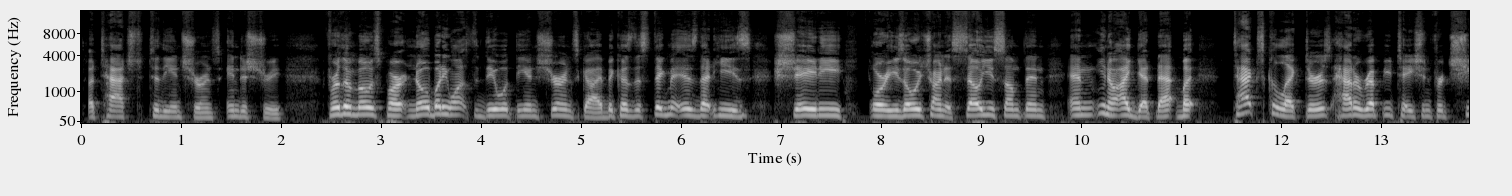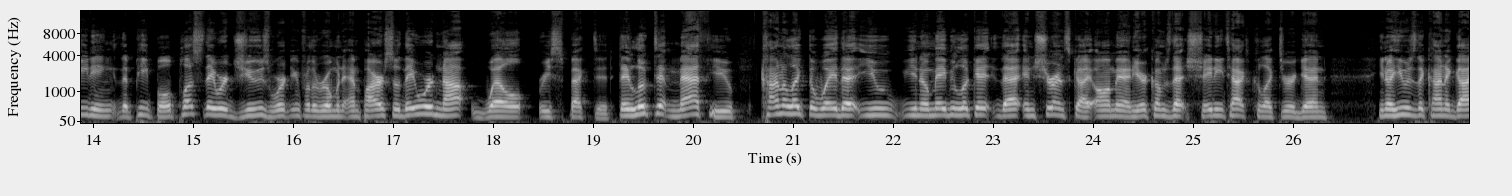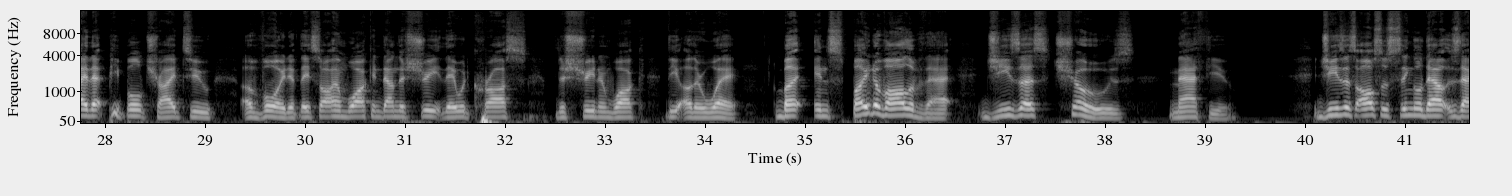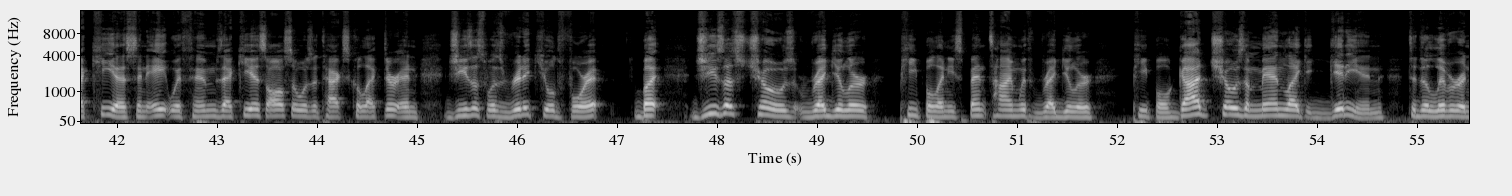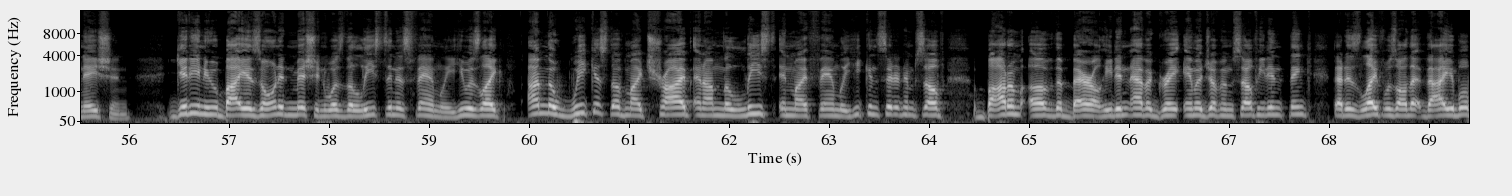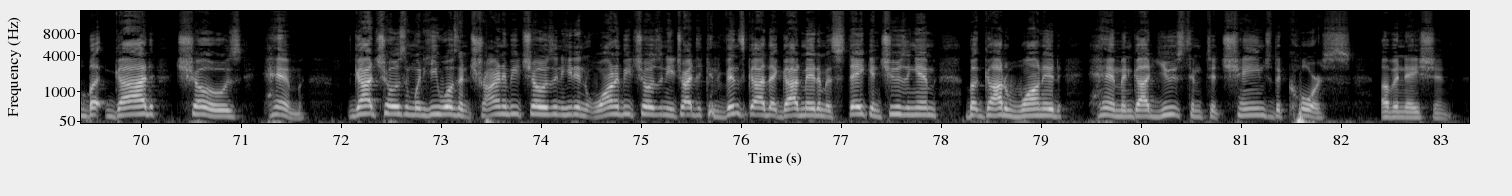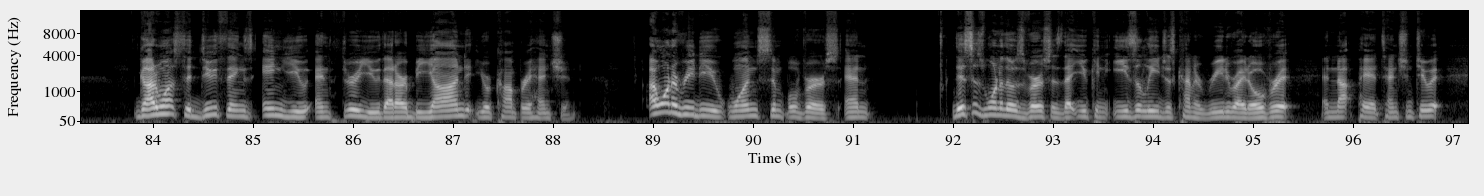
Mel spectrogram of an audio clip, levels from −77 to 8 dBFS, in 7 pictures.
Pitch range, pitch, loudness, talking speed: 145-185 Hz, 165 Hz, -20 LUFS, 200 wpm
